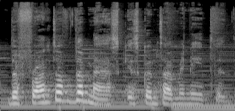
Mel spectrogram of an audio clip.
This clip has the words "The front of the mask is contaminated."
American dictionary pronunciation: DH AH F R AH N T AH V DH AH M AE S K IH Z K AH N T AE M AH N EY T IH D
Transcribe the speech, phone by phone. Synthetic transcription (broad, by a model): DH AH F R AH N T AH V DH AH M AE S K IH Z K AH N T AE M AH N EY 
